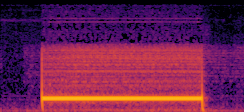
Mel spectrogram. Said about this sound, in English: All right, I'm dialing him up. Here we go.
